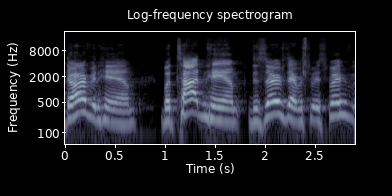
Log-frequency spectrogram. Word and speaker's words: Tottenham: when you say that don't pronounce it as the ham it's just Tottenham oh Tottenham that that's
